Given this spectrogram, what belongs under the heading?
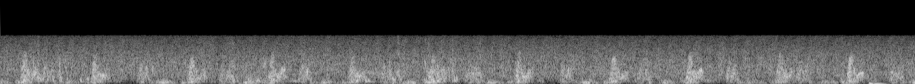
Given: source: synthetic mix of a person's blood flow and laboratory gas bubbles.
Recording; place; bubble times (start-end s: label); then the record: Doppler ultrasound of blood flow; precordium
0.27-0.72 s: bubbles
0.76-0.92 s: bubbles
1.50-1.57 s: bubbles
2.29-2.69 s: bubbles
3.51-3.76 s: bubbles
3.84-4.05 s: bubbles
4.24-4.61 s: bubbles
4.74-4.88 s: bubbles
From the record:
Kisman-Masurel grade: 222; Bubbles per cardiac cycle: several, 3 to 8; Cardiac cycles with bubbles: 10 to 50%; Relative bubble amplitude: moderate (0.250 to 0.450); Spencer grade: 2 (many but less than half of the cardiac periods contain bubble signals, singularly or in groups); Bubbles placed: anywhere in the cardiac cycle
